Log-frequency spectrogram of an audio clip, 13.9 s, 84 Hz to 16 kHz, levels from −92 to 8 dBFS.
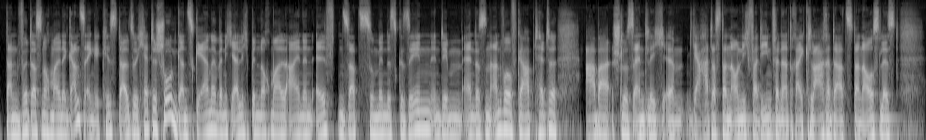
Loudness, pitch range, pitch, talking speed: -19 LUFS, 95-110 Hz, 100 Hz, 205 wpm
